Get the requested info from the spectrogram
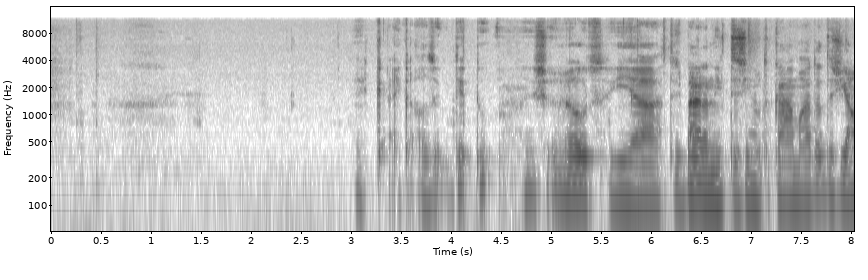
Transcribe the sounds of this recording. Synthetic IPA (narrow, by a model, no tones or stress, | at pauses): ɪkʰɛ̰jkɔ̰lˠsɪk̚dɪt̚d̥uɪsroːtatɪsbɛjnanitəsiənop̚dəkaːmadɔtɪs̬jɔ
